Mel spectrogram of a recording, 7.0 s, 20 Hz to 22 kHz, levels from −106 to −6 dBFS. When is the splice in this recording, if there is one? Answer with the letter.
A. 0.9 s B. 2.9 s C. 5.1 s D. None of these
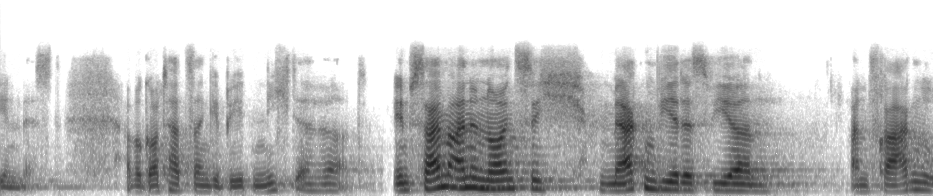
B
